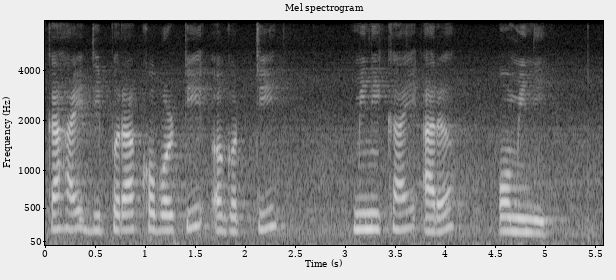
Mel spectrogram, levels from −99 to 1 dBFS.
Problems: none marked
